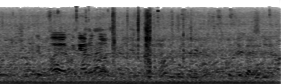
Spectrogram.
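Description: People talking nearby over a steady, unchanging low hum, with a few faint clicks about one to two seconds in.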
